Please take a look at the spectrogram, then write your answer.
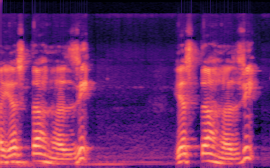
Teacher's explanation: تو چونکہ وقف رسم کے تابع ہے تو اس کے مطابق جو آخر میں حمزہ آئے اس کو جھٹکے کے ساتھ روکنا ہوتا ہے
